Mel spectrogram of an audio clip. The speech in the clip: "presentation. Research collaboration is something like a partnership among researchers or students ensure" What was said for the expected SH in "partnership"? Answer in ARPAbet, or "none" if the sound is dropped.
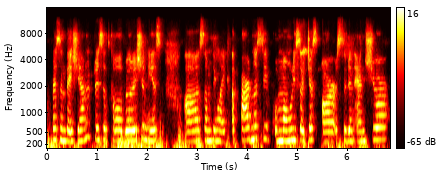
S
